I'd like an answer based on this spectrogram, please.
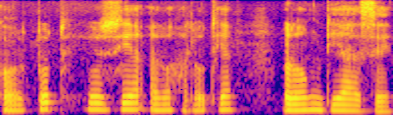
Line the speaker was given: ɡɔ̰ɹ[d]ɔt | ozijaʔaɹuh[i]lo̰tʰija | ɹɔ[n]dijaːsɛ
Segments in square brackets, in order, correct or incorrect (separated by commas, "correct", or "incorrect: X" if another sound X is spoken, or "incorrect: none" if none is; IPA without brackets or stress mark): incorrect: t, incorrect: a, incorrect: ŋ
